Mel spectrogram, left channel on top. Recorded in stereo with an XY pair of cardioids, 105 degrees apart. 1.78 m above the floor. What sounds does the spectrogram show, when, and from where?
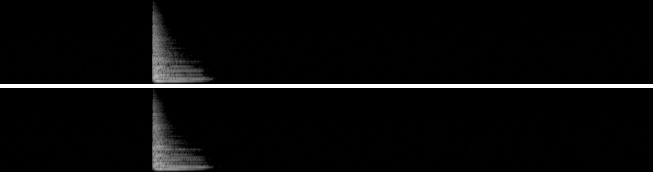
1.5 s a snare drum: 25° left, 2.0 m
